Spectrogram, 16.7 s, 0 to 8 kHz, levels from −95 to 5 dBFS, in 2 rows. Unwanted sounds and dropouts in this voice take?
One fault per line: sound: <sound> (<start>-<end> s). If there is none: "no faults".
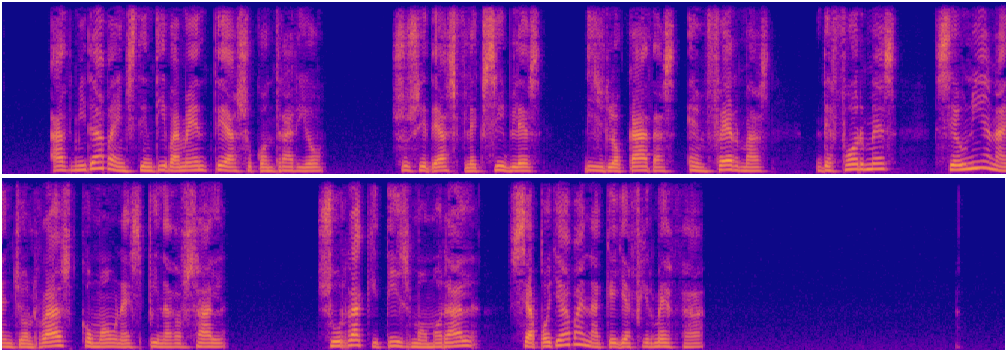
no faults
